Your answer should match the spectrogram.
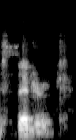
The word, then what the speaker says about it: Lecedric: Well, my name is pronounced Cedric.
